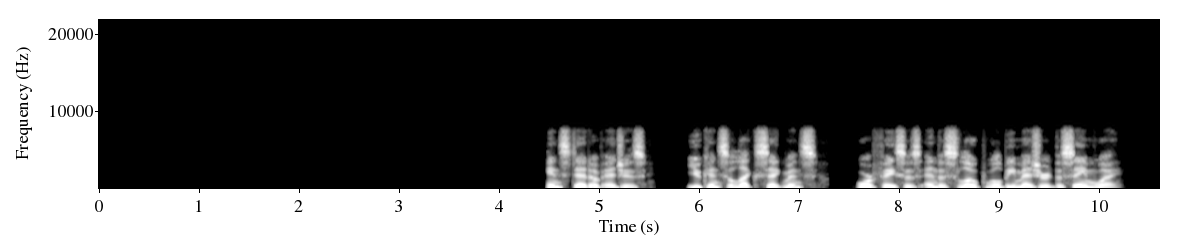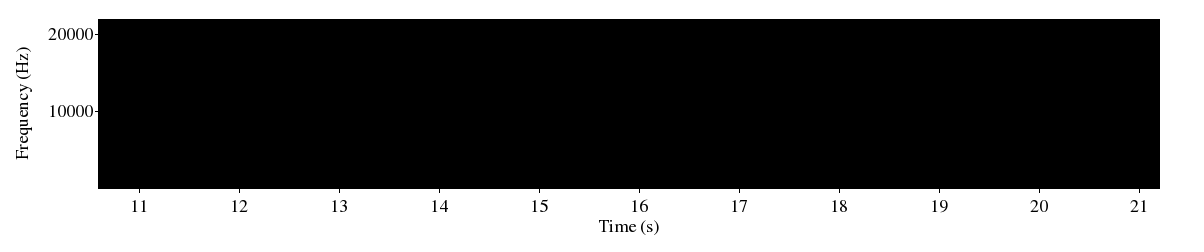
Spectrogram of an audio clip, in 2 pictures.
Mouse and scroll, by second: 4.8 click, 5.2 shift+middle click, 6.1 scroll up 2, 6.2 middle click, 6.9 click, 7.1 ctrl+middle click, 7.3 middle click, 7.5 middle click, 9.1 click, 10.0 alt+middle click, 13.3 click, 14.0 middle click, 14.2 middle click, 14.8 ctrl+click, 16.3 click, 17.0-17.8 alt+middle drag, 18.5 click, 19.1 click.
